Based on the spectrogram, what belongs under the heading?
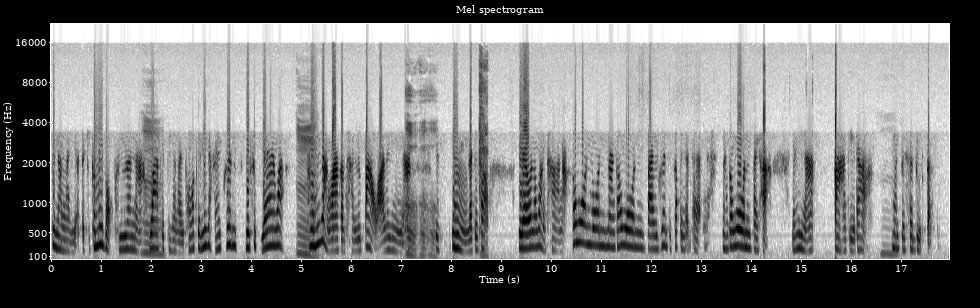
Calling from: Don Mueang, Bangkok, Thailand; อยู่ดอนเมืองค่ะ

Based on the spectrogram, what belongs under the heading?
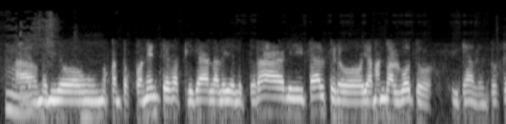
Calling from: Alicante, Valencian Community, Spain

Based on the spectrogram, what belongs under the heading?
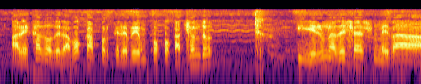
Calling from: Santander, Cantabria, Spain; Te llamo de Santander, desde el jardinero.

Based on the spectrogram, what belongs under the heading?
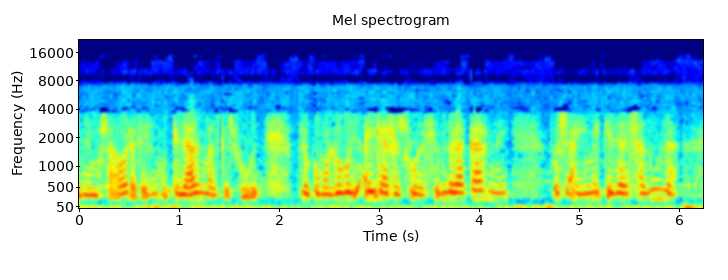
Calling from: Salamanca, Castile and León, Spain; de Salamanca.

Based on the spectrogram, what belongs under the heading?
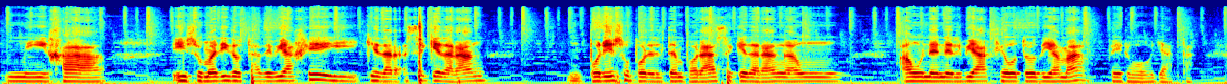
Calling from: Bailén, Andalusia, Spain; de Bailén.

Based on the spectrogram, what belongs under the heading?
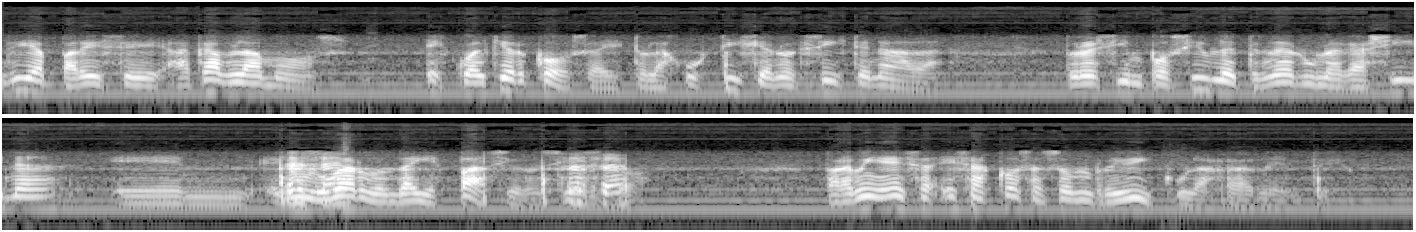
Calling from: Barracas, Buenos Aires Province, Argentina; de Barracas.

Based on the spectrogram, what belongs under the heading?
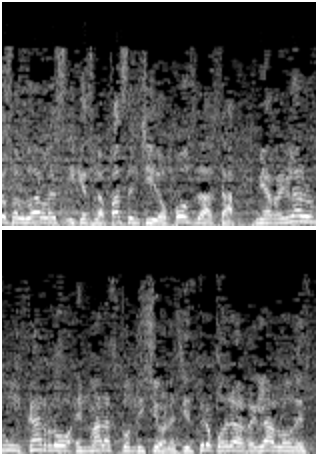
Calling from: León, Guanajuato, Mexico; de León, Guanajuato, México.

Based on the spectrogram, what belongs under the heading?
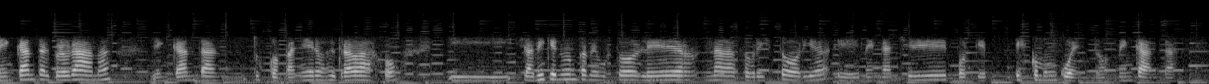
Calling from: Buenos Aires, Argentina; de Cespeña, provincia de Buenos Aires.

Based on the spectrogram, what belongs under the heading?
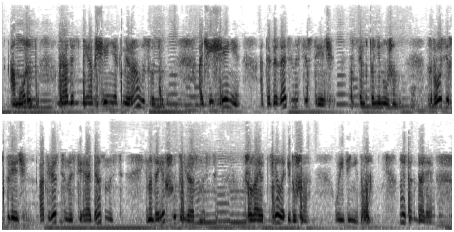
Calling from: Cheboksary, Chuvashia, Russia; Я вам звоню из Чебоксар второй раз.

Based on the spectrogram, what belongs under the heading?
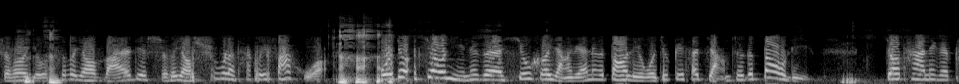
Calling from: Nanjing, Jiangsu, China; 我是南京的朋友，

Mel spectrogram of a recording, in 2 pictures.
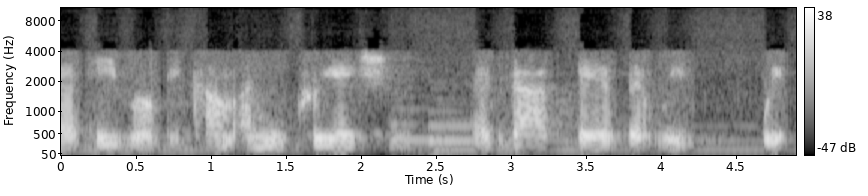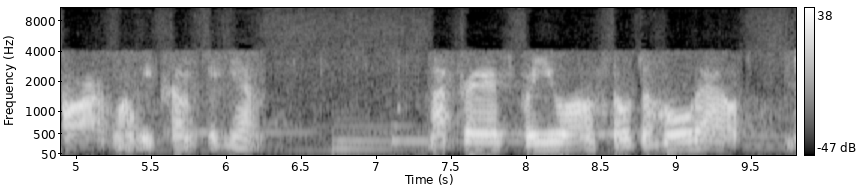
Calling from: Arkansas, United States; Hello, DAB Davers family. I'm calling from Arkansas

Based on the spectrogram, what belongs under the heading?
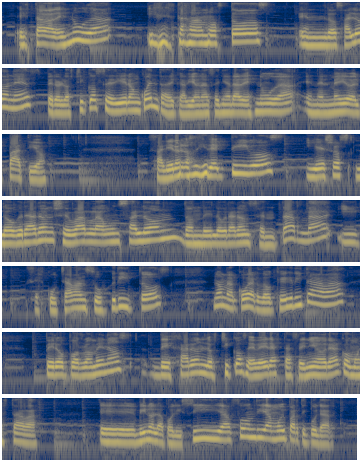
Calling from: Lanús, Buenos Aires Province, Argentina; de Lanús otra vez.

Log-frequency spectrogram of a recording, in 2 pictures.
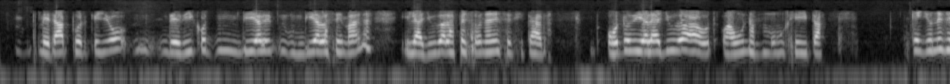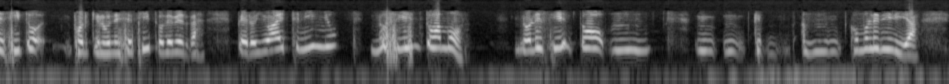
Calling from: Málaga, Andalusia, Spain; de Málaga.

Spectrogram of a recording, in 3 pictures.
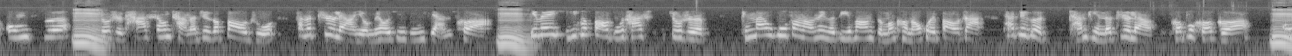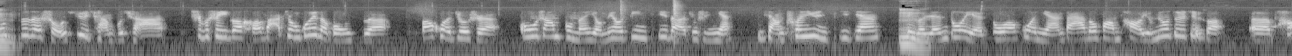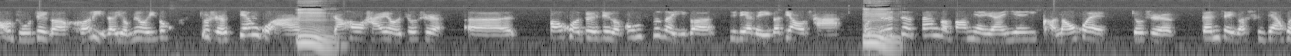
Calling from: Baoji, Shaanxi, China; 我是来自陕西宝鸡的。

